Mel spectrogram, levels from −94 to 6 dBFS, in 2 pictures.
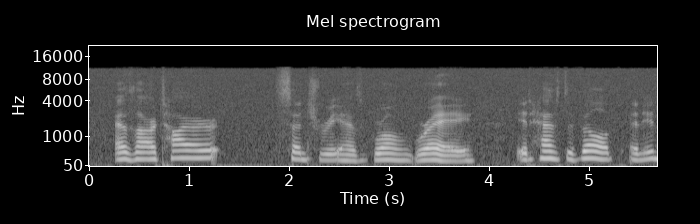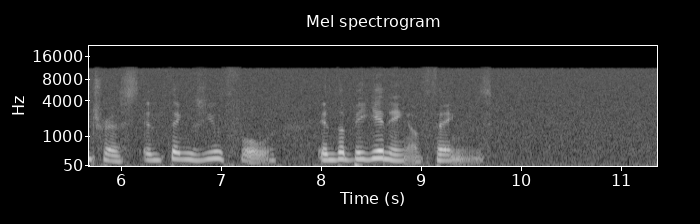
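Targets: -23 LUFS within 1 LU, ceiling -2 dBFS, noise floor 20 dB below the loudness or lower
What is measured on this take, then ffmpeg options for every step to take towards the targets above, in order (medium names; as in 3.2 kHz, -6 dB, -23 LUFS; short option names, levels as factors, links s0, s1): noise floor -40 dBFS; noise floor target -42 dBFS; loudness -22.0 LUFS; peak level -3.5 dBFS; loudness target -23.0 LUFS
-> -af "afftdn=nr=6:nf=-40"
-af "volume=0.891"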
